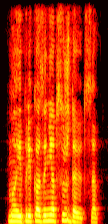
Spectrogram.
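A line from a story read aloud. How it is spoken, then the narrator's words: Cold. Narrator (Russian): холодно уведомил он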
